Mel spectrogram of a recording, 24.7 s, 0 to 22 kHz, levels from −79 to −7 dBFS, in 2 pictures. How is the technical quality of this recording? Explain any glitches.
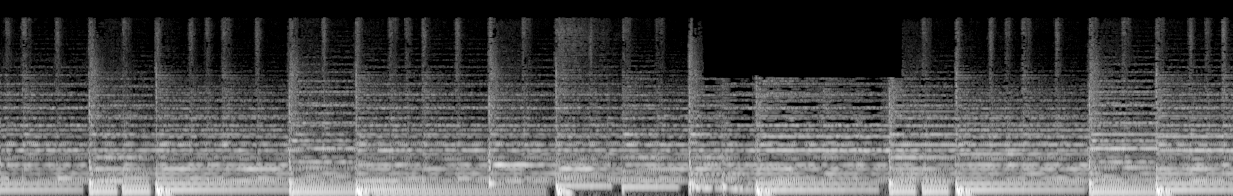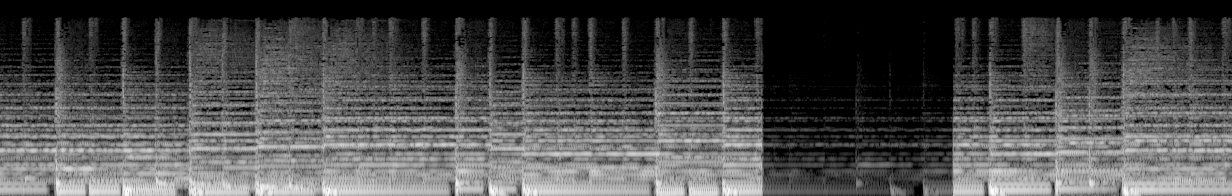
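The recording has two glitches.

From 7.02 to 9.02 s the sound suddenly turns dull and watery, with nothing above 5.2 kHz, then snaps back with no gap. This is an adaptive stream at a lower bitrate. A slowed connection made the player fetch a much leaner AAC version, which fits a drop to around 16 kbit/s.

From 19.94 to 21.86 s the sound nearly disappears, falling by about 28 dB and leaving only a faint residue. The likely cause is one channel inverted: with one stereo side's polarity flipped, the shared content cancels when the two channels are summed to mono.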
